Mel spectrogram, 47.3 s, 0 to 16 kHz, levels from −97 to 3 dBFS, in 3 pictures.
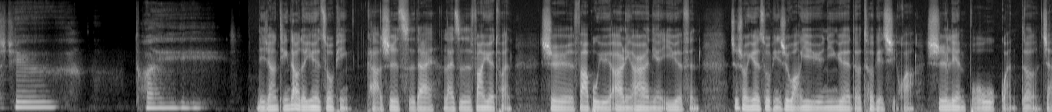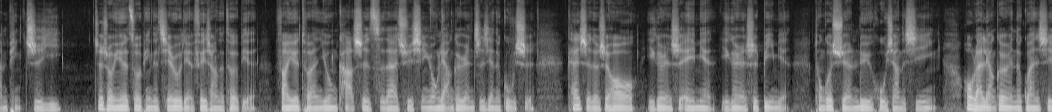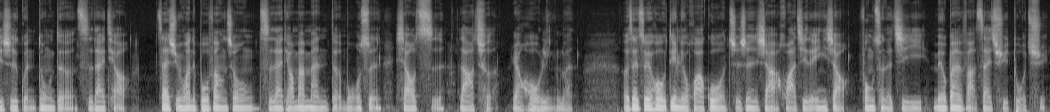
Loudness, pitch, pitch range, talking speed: -21 LUFS, 95 Hz, 85-100 Hz, 235 characters per minute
